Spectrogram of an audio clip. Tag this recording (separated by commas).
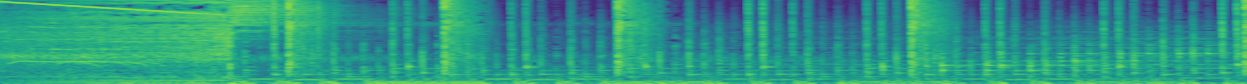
Music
